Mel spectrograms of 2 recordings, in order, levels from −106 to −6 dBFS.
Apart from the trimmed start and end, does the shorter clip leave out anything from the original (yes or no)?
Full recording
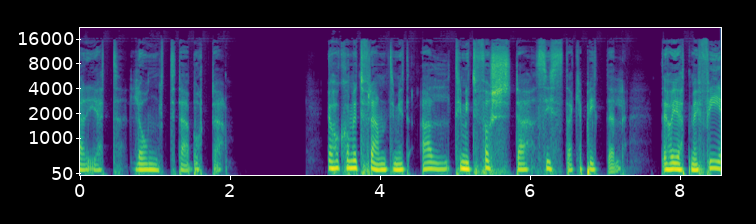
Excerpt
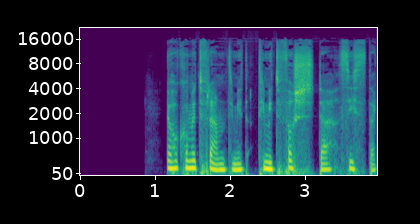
yes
